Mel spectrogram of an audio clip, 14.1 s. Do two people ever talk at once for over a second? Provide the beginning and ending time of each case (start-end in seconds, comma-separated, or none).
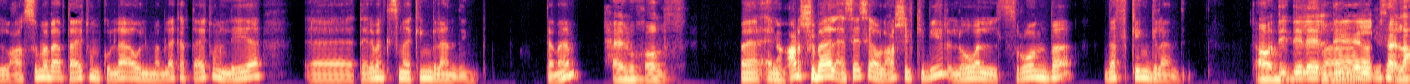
none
